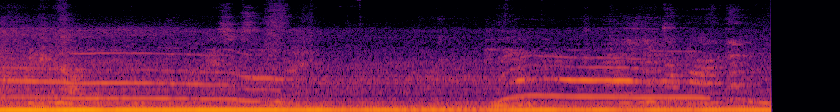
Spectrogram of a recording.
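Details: Cat meowing: two long, drawn-out tonal meows, the first held steady then falling, the second rising sharply then easing down, over a constant loud low hum.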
